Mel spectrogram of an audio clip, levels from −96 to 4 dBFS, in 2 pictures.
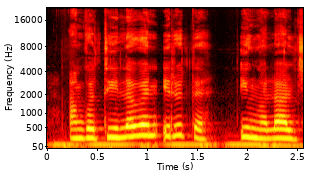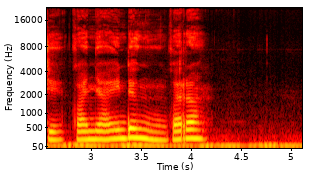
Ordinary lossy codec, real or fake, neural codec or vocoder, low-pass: none; real; none; none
